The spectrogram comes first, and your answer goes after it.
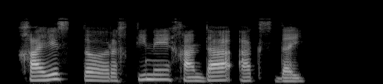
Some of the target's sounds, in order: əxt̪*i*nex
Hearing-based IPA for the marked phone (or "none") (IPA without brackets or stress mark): i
